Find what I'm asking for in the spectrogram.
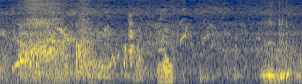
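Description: Chickens cluck in short soft bursts while being fed grass among ducks and geese, a few scattered calls at moderate distance, faint and partly under a quiet voice.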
